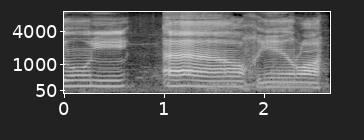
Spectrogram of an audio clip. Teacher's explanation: حمزہ کے اوپر کڑا زبر ہے ایک الف کی مقدار کھینچیں گے. خا کو موٹا کریں گے اور را کو بھی موٹا کر کے پڑھیں گے.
